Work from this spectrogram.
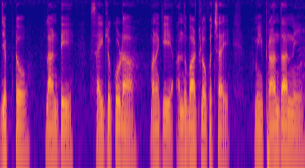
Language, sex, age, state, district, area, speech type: Telugu, male, 18-30, Telangana, Jayashankar, urban, spontaneous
